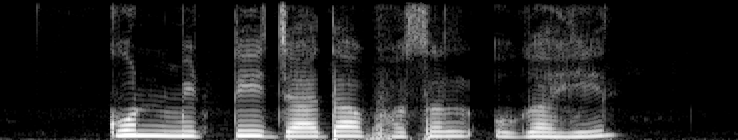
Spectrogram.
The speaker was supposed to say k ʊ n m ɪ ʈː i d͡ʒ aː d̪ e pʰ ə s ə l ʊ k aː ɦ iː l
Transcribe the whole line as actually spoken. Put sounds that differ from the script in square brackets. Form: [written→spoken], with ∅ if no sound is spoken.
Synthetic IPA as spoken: k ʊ n m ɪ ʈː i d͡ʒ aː d̪ [e→a] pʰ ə s ə l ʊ [k→ɡ] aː ɦ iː l

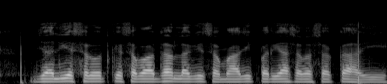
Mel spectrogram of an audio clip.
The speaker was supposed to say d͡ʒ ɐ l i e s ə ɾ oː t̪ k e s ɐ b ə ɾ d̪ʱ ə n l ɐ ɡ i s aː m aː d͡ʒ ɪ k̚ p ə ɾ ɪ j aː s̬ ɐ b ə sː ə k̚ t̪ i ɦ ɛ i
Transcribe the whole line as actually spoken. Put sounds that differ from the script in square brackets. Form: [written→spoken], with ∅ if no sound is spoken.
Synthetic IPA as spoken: d͡ʒ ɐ l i e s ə ɾ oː t̪ k e s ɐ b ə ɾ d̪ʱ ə n l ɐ ɡ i s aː m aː d͡ʒ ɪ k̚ p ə ɾ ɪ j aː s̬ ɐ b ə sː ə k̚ t̪ [i→a] ɦ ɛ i

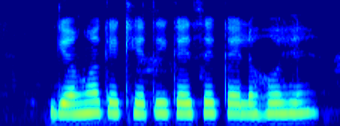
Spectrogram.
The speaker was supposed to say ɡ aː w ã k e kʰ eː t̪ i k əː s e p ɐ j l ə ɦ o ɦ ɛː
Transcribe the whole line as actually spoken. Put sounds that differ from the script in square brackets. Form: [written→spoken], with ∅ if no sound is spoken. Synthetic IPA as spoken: ɡ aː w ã k e kʰ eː t̪ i k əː s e [p→k] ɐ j l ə ɦ o ɦ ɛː

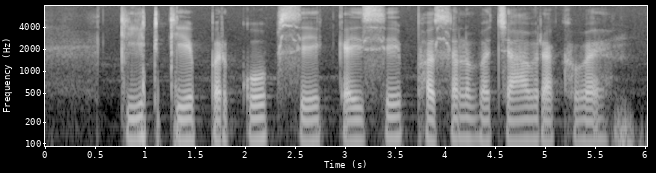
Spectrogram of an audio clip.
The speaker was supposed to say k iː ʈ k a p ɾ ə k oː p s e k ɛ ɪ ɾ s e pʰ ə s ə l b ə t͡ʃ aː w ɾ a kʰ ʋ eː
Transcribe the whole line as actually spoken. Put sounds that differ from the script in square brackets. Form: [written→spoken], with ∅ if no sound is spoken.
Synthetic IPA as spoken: k iː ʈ k [a→e] p ɾ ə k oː p s e k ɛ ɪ [ɾ→∅] s e pʰ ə s ə l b ə t͡ʃ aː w ɾ [a→ə] kʰ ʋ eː

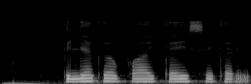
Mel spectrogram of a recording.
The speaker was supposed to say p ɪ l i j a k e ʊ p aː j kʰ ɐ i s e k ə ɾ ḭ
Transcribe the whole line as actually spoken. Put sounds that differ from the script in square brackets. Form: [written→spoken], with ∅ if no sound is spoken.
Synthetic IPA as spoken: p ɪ l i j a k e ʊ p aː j [kʰ→k] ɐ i s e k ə ɾ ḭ

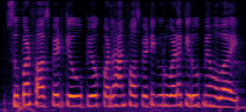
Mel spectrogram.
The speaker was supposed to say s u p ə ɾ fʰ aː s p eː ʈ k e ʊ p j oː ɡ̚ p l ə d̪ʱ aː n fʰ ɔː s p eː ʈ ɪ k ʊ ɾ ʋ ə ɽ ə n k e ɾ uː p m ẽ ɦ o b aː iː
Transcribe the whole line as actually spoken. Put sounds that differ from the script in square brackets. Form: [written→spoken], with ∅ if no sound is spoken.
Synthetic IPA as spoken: s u p ə ɾ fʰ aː s p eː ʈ k e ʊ p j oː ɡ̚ p [l→ɾ] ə d̪ʱ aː n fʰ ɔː s p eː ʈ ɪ k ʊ ɾ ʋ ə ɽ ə [n→∅] k e ɾ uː p m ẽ ɦ o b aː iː

